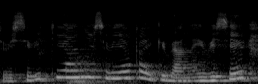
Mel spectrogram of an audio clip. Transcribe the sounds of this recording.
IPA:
ʋʲiːˈsʲɪ ˈtʲiː ˈɑːnʲiːs ˈʋʲiɛtoːj ɡʲiːˈʋʲæːnɐ iː ʋʲiːˈsʲɪ

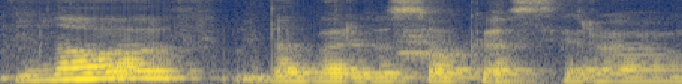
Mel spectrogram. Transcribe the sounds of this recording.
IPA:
ˈnʊ dɐˈbɐr ʋʲɪˈsoːkʲoːs iːˈrɐ

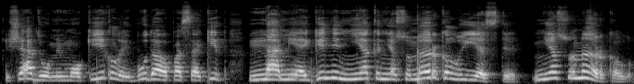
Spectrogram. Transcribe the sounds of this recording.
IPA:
ɪʃʲˈɛːdɐʋʊm ɪ moːˈkʲiːklˠɨ ɪ ˈbuːdɐʋʊ pɐsɐˈkʲiːt nɐmʲiɛˈɡʲɪnʲɪ ˈnʲiɛkɐ nʲiɛ sʊ ˈmʲɪrkɐlˠʊ ˈjiɛsʲtʲɪ nʲiɛ sʊ ˈmʲeːrkɐlˠʊ

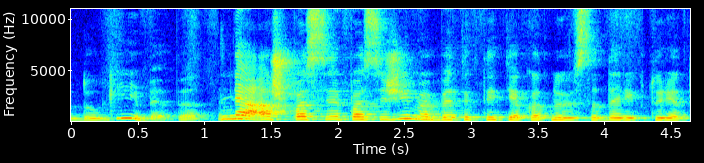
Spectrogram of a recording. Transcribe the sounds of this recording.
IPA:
dɐʊˈɡʲiːbʲɛ ˈbʲɛt ˈnʲɛ ˈɐʃ pɐsʲɪ pɐsʲɪˈʒʲiːmʲʊ ˈbʲɛt tʲɪkˈtɐɪ ˈtʲiɛk ˈkɐt ˈnʊ ʋʲɪsɐˈdɐ ˈrʲɛɪk tʊˈrʲeːt

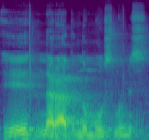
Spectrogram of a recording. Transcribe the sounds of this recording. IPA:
ɪ nʲɛˈrɑːdɐ nʊˈmuːs ˈmʊmʲɪs

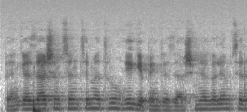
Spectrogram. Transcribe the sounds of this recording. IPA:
ˈpʲɛŋʲkʲɛzʲˌdʲæːʃʲɪm t͡sʲɛnʲˈtʲɪmətruː ˈɪɡʲɪ ˈpʲɛŋʲkʲɛzʲˌdʲæːʃʲɪm nʲɛɡɐˈlʲɪ ˈɪmt͡s ɪr

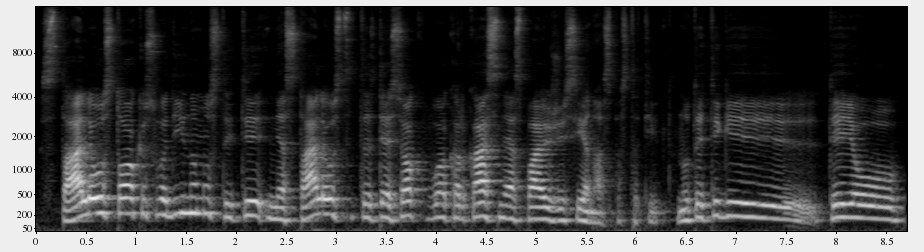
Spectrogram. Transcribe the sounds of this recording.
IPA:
ˈstɑːlʲɛʊs ˈtoːkʲʊs ʋɐˈdʲiːnɐmʊs tɐɪ ˈtʲɪ nʲɛ ˈstɑːlʲɛʊs tʲɪ tɐɪ tʲiɛˈsʲoːk ˈʋɐ kɐrˈkɑːsʲɪnʲeːs ˈpɑːʋʲiːzʲd͡ʒʲʊɪ ˈsʲiɛnɐs pɐstɐˈtʲiːt nʊ tɐɪ ˈtʲɪ ɡʲɪ ˈtʲɪ jɛʊ

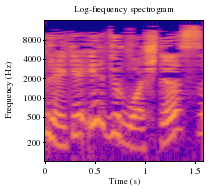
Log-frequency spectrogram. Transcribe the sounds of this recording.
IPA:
ˈrʲɛɪkʲɛ ˈɪrʲɡʲɪ ˈruɔʃʲtʲɪs

